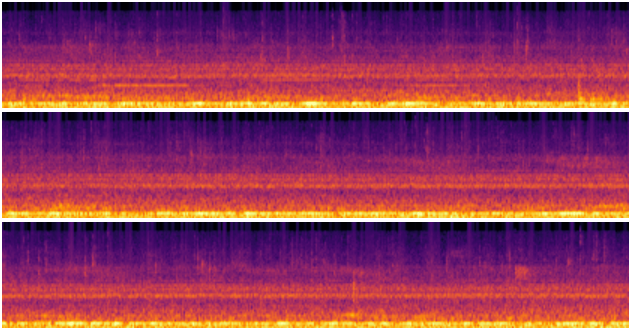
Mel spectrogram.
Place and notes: from/behind window, Mladinska, Maribor, Slovenia - trumpet, melting snow
trumpet, gas furnace, melting snow, cars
